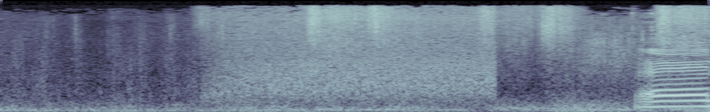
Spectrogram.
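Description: Big wings beat with a rushing whoosh.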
